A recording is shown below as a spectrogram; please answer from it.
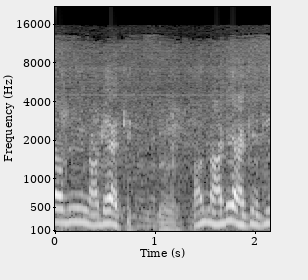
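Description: Speech only: an elderly man talking.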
